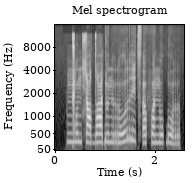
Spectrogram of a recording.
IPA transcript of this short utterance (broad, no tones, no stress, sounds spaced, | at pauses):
ŋ͡ǁ o n ɕ a dˤ i ɗ ɯ n r o r i t͡sʼ ɐ f ɐ n o ɠ o r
